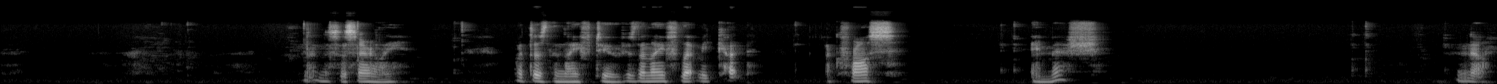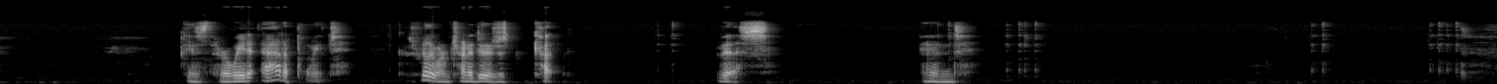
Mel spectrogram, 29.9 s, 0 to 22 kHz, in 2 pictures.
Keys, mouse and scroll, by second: 2.1 scroll up 2, 2.9 scroll down 2, 4.5 click, 9.5 click, 12.1 click, 21.1 scroll up 2, 22.4 shift+middle click, 25.0 click.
